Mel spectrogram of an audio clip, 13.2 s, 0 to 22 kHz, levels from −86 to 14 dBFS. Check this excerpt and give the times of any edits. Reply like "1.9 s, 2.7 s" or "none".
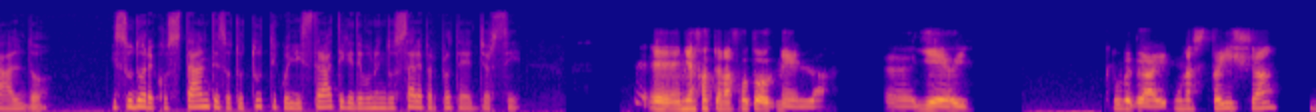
11.1 s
